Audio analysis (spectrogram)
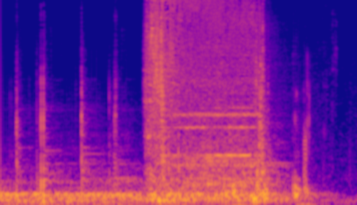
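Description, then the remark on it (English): A door slides open with a mechanical whoosh lasting about a second, a loud hissing rush with a faint whine, framed by a low hum and a few soft clicks before and after. “Here's the door.”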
